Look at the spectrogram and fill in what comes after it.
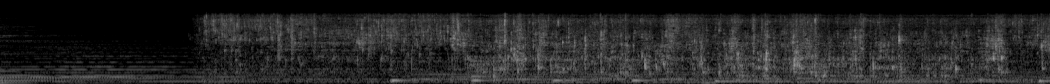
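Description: Water splashing and sloshing in a stainless steel bowl as raw chicken wings are rinsed and rubbed by hand, starting suddenly about two seconds in, over background music.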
